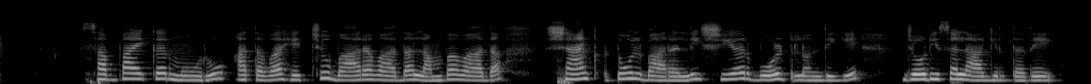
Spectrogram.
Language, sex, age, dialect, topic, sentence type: Kannada, female, 25-30, Mysore Kannada, agriculture, statement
